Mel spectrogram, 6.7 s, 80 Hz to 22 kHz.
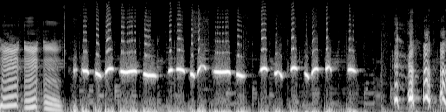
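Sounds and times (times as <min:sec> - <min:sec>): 
person whistling a bright warbling melody: 0:01.0 - 0:05.5
laughter: 0:05.9 - 0:06.6.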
